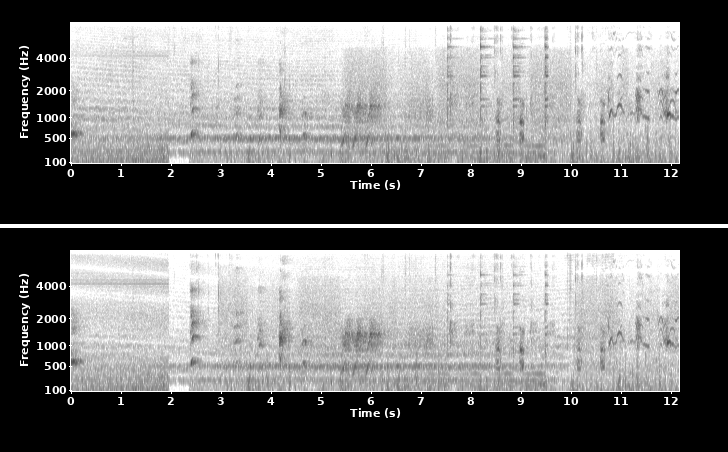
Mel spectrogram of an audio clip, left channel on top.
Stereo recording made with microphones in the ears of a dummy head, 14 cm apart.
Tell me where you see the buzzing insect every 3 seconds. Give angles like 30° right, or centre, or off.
40° left, centre, 40° right, 60° right.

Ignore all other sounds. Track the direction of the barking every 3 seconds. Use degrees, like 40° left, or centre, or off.
60° right, 40° right, 20° right, 10° left.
